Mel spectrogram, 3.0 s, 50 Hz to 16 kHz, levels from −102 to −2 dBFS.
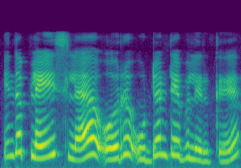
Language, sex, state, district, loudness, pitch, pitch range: Tamil, female, Tamil Nadu, Nilgiris, -14 LUFS, 310 Hz, 245-350 Hz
